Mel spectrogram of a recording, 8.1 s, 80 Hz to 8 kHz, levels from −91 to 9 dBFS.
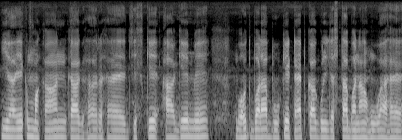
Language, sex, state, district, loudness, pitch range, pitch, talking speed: Hindi, male, Bihar, Katihar, -16 LUFS, 120-125 Hz, 120 Hz, 135 wpm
